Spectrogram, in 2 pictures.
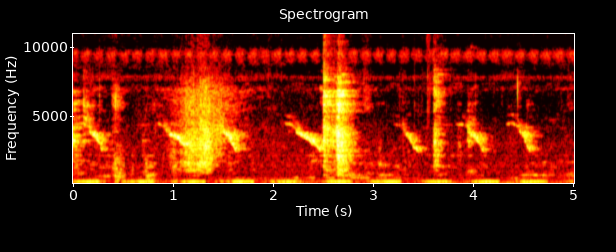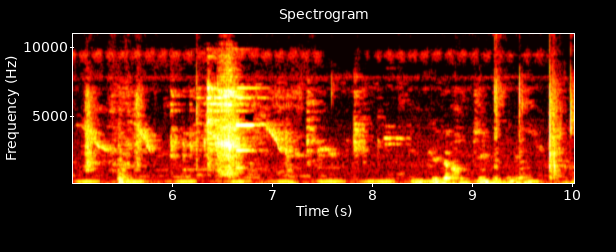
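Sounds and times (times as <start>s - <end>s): birds chirping: 0.0s - 10.0s
sharp clicks: 9.0s - 10.0s.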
